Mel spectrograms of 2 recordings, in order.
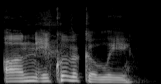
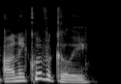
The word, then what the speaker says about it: unequivocally: Unequivocally. – Pronounce that one more time. – Unequivocally. – Yeah, you added a syllable the first time. – What'd I say? – Unequivocally. You put a B in there.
